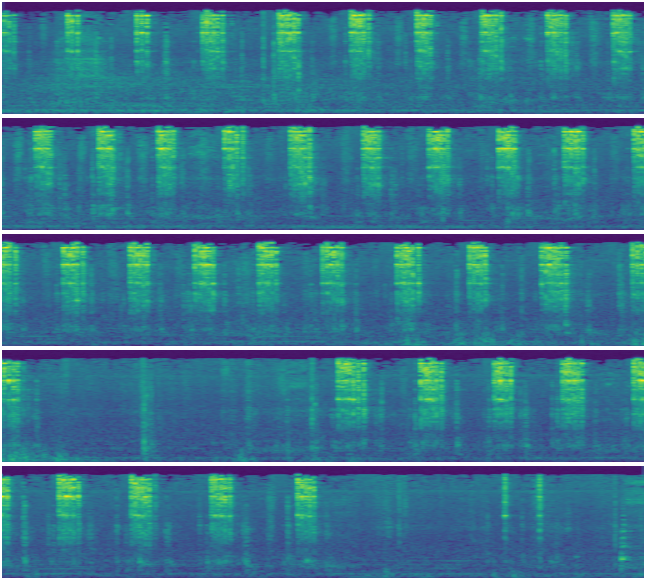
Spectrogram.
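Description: Ratchet wrench clicking as a fastener near a car's belt tensioner is tightened: many rapid, even ticks in a steady rhythm, with a brief pause partway through before the clicking resumes.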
